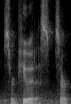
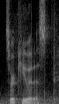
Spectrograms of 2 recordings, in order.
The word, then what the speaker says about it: circuitous: It's the same sound. It's still like sir, but we're just going to be fast. Here we have it long, circuit. Here it's fast, circuitous, circuitous. And then the it and us syllables both have reduced vowels, again with an I and a schwa. It, us, like the words it, us.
